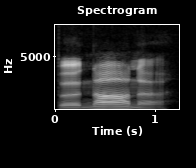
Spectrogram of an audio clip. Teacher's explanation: the stressed syllable na is longer than the other syllables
